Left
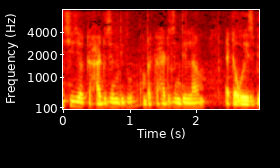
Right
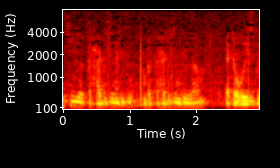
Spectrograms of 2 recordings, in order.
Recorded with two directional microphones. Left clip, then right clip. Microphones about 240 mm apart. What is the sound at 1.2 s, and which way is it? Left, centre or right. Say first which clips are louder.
Speech: left 9 dB; left.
